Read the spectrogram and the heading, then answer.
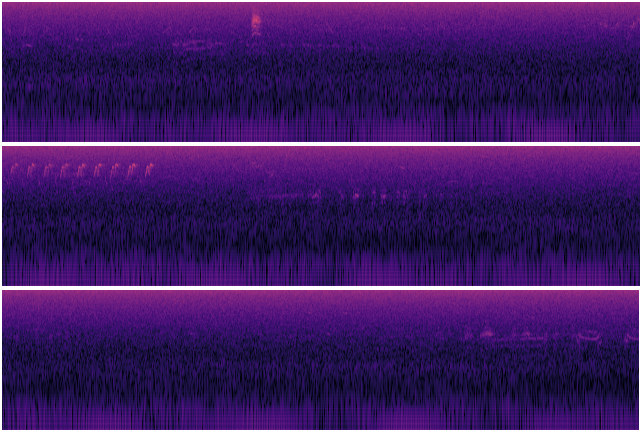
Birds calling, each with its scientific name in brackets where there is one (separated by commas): Erckel's Francolin (Pternistis erckelii), Hawaii Amakihi (Chlorodrepanis virens)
